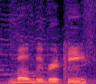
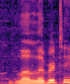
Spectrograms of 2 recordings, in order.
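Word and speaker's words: LaLiberte: Just know my last name is La Liberty. Not whatever you said it. Everybody pronounces it wrong though. Well, La Liberty, you said?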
